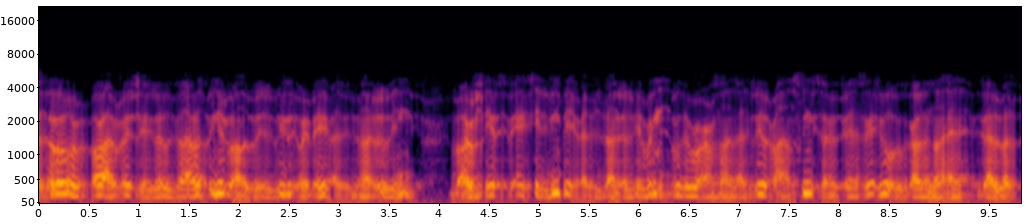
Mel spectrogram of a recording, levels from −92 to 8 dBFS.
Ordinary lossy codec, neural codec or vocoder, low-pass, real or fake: none; autoencoder, 22.05 kHz, a latent of 192 numbers a frame, VITS, trained on many speakers; 5.4 kHz; fake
